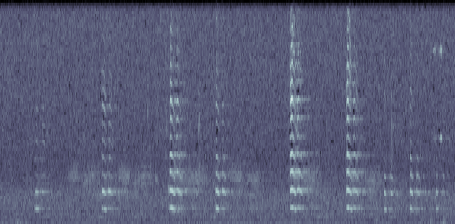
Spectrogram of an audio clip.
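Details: Duck quacking: nasal, harmonic-rich calls given singly or in short doublets, about eight over seven seconds at uneven intervals, with a faint, steady background hiss.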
